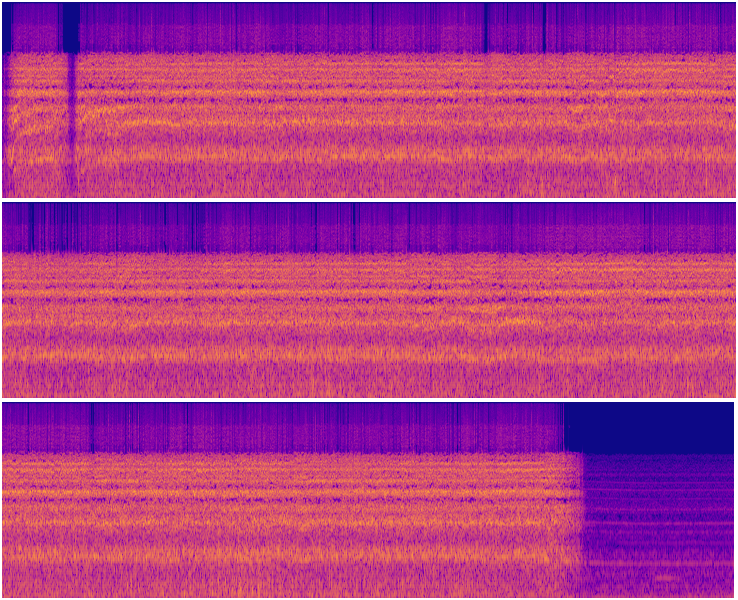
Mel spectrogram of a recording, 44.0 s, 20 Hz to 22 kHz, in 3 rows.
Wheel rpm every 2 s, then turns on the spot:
130, 220, 230, 230, 230, 230, 230, 230, 230, 230, 230, 230, 220, 220, 230, 230, 230, 230, 230, 230, 30, 0.
none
